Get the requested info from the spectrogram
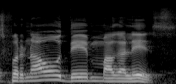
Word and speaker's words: Fernão de Magalhães: So one Portuguese adventurer that was present at the capture of Malacca was Fernão de Magalhães. – Try that again. – What? Did you have a stroke? What? – Yeah. Try it again. – That is the Portuguese pronunciation.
